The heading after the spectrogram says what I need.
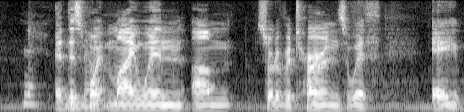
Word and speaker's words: Maiwenn: My win. My way. How do you spell that, darling?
